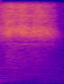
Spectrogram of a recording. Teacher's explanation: But when you say cats, the pluralizing sound is sss, like that. No vocalizing, no vibration of the vocal cords.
